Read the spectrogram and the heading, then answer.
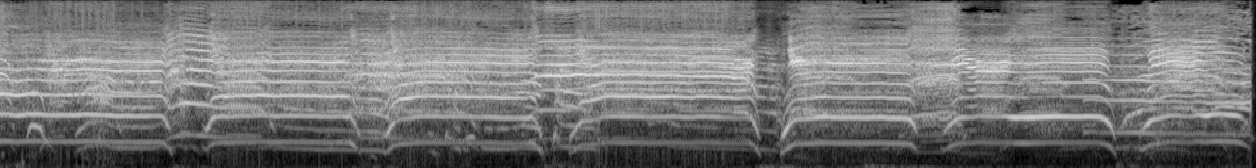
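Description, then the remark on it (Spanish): A Metroplex crowd screaming and cheering on learning of a return, loud and high-pitched, with long sustained shrieks that rise and fall in repeated waves for about nine seconds without a break. “Es el grito que tiró todo el Metroplex cuando se enteraron que eran de la chocolata.”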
